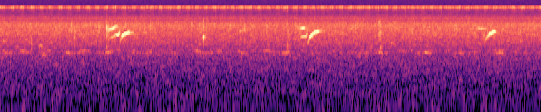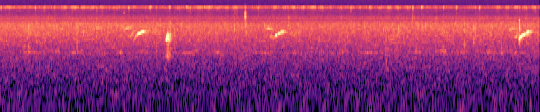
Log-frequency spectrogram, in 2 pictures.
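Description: A small bird calling: short, high, upward-flicking chirps repeated about every one and a half to two seconds over a faint outdoor hiss.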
